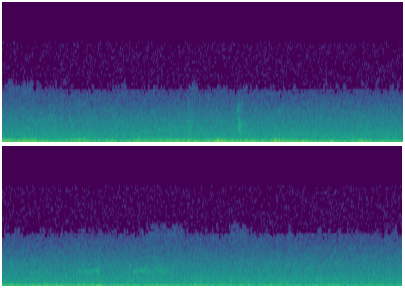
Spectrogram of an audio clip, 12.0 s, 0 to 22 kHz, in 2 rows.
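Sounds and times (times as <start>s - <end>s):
low steady rumble: 0.0s - 11.3s
faint crowd hubbub: 0.0s - 12.0s.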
